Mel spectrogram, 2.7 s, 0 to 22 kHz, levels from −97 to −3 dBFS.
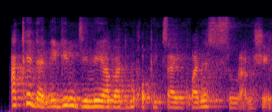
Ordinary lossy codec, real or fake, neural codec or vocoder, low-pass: Opus, 16 kbps; real; none; 10.8 kHz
